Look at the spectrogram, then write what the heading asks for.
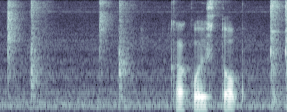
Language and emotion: Russian, neutral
